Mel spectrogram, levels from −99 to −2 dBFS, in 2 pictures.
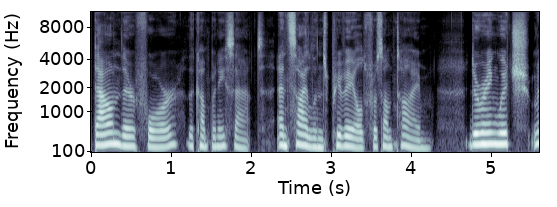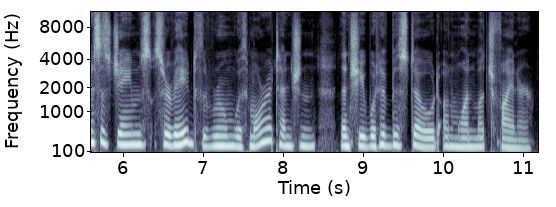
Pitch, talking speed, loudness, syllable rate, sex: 185 Hz, 160 wpm, -18 LUFS, 4.7 syllables/s, female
